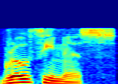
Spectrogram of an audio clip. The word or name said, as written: growthiness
